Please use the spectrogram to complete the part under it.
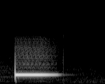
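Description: A single steady mid-pitched telephone beep sounds after a call is disconnected, lasting about half a second and fading out cleanly into silence.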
